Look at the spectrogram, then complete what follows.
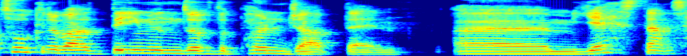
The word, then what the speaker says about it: Punjab: right let's start talking about demons of the Punjab then yes that's how it's pronounced thank God demons of the Punjab I didn't know quite when I first read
